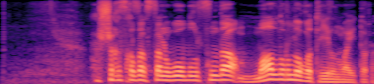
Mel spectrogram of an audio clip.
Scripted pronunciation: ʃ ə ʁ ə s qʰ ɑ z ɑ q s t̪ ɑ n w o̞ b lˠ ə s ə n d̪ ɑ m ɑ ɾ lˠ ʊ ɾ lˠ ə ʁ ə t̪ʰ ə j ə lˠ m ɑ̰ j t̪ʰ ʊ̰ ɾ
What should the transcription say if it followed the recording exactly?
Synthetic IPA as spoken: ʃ ə ʁ ə s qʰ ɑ z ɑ q s t̪ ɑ n w o̞ b lˠ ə s ə n d̪ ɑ m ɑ lˠ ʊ ɾ lˠ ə ʁ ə t̪ʰ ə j ə lˠ m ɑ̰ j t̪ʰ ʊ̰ ɾ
